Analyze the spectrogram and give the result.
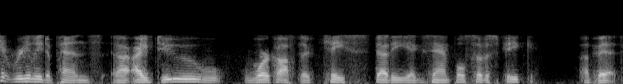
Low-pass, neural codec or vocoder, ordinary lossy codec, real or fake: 7.2 kHz; codec, 16 kHz in and 24 kHz out, 0.6 kbps, FocalCodec, streaming, 2048 codes; AAC, 16 kbps; fake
